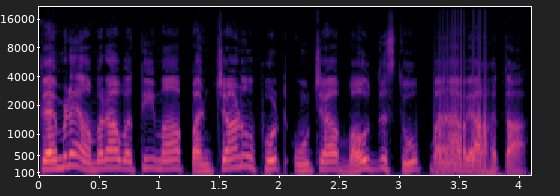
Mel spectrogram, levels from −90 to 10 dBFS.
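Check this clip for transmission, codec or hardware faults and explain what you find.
Processor overload crackle affects the speech from 3.29 to 3.75 s. The processor missed its deadline on roughly twenty buffers of about 10 ms each. Each miss replayed old audio with hard edges. The result is a gritty crackle over the speech that stops once the load passes.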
